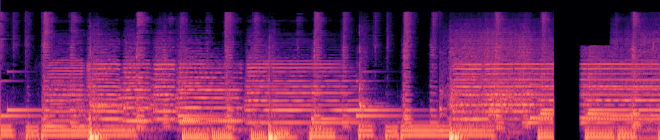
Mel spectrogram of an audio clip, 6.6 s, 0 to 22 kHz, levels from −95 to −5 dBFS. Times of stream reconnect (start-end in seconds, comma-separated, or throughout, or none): 5.53-6.00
